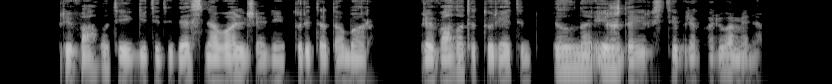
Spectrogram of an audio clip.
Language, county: Lithuanian, Vilnius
